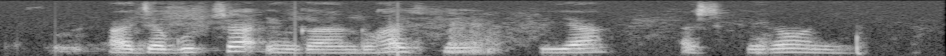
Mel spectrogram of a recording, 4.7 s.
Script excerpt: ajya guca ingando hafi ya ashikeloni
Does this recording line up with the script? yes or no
yes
